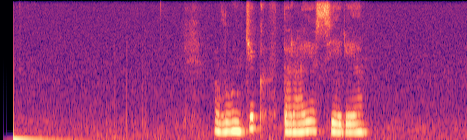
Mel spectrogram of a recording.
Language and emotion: Russian, neutral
